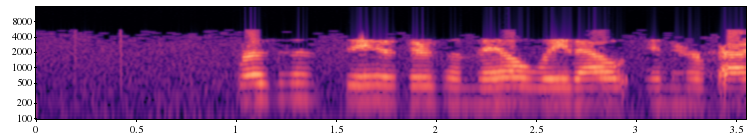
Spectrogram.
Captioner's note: radio traffic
